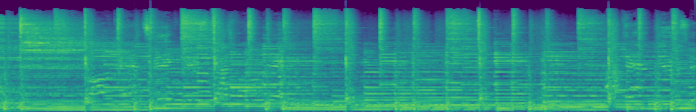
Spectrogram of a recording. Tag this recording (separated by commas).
Music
